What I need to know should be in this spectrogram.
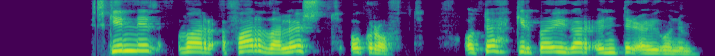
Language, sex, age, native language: Icelandic, female, 30-39, Icelandic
